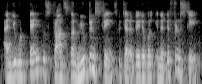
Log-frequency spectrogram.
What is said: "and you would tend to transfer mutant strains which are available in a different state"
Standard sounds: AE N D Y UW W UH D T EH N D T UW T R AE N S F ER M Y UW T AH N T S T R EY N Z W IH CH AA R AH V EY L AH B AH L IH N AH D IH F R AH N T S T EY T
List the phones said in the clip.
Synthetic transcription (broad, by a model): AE N D Y UW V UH D T EH N D T UW T R AE N S F ER M Y UW T AH N T S T R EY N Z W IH CH AA R AH V EY L AH B AH L IH N AH D IH F R AH N T S T EY T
